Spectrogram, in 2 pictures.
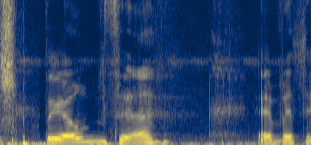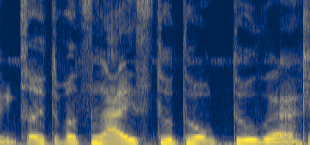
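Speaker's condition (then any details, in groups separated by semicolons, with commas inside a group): Multiple sclerosis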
